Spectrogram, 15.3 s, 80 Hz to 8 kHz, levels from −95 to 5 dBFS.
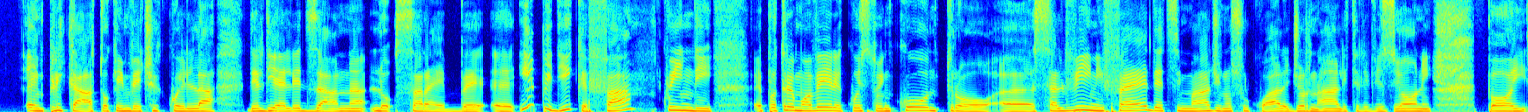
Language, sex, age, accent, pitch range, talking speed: Italian, female, 50-69, native, 170-215 Hz, 120 wpm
